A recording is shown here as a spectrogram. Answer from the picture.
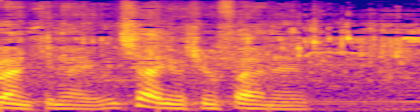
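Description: A man speaking, with a faint steady tone underneath.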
